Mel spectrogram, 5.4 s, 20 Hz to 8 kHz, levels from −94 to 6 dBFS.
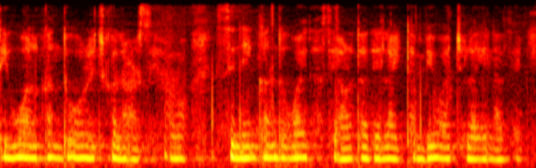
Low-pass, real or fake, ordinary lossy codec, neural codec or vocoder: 7.2 kHz; fake; none; vocoder, 22.05 kHz, 80 mel bands, Vocos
